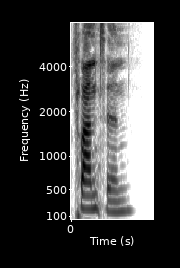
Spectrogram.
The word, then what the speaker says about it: plantain: Isn't it A-I-N? – Yeah, but it's plantain. – Exactly. – Right. – Where's the A gone? – It doesn't exist. It's gone. – It's a silent A. – It's a silent A in Jamaica.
